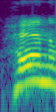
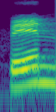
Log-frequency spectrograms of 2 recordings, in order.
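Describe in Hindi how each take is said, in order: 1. पहले व्यंजन में हवा का तेज़ झटका होता है। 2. पहले व्यंजन में हवा का कोई झटका नहीं होता। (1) "फैन बोलेंगे" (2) "पेन नहीं"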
